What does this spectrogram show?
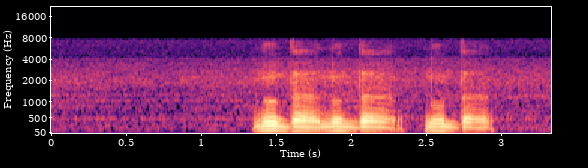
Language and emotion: Russian, neutral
